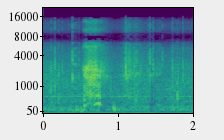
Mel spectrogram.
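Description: Rustling handling noise from a handheld camera on the move, with a short hissing burst about half a second in.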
